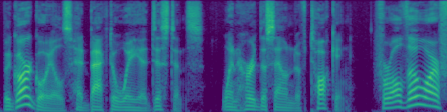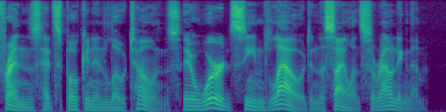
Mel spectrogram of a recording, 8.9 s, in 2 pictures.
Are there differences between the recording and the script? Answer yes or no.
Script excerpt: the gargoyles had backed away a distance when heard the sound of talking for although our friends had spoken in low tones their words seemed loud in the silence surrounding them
no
